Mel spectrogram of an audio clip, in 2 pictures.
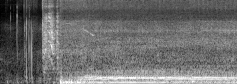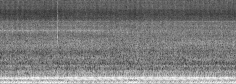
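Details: Suzuki Bandit with inline fuel pressure gauge fitted and a high-flow fuel pump, fuel pressure never dipping; starter whirs, the engine fires at once and settles into a smooth, even idle with no stumbling or hunting; normal idle.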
